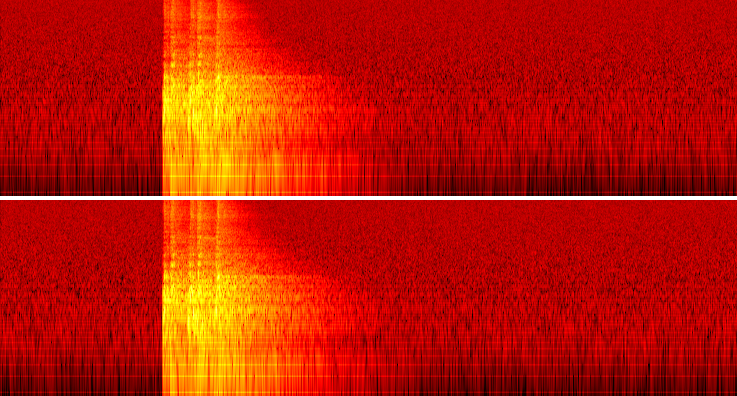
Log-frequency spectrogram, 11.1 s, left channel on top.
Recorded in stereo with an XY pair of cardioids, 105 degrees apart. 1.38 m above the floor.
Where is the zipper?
40° right, 2 m.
